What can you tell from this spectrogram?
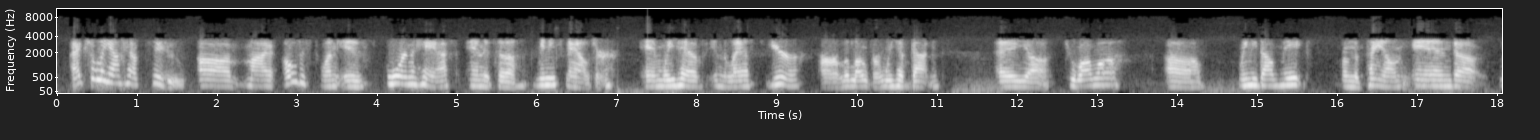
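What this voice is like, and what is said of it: Southern American accent. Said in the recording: “You must be like calling from the South somewhere. ... those Southern accents ... Well, I do have one, I guess.”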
